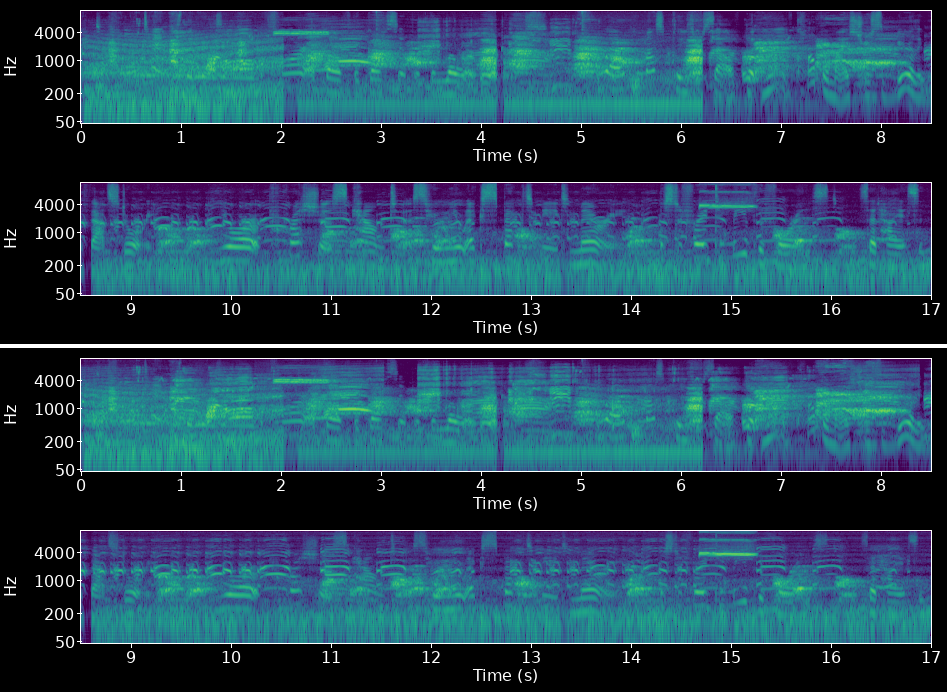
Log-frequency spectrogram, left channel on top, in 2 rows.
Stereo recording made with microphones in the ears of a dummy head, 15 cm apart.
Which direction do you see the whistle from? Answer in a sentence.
In this clip you hear the whistle on the right.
